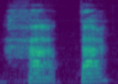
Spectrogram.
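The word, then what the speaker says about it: חטא: O seu equivalente verbal é chatá. Pronuncia-se ratá ou H, com H aspirado, que ele ensina aqui, que também não é, como é que diz?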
